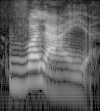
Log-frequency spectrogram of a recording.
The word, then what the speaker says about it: volaille: So meat and poultry is viande et volaille. Viande is meat. Viande et volaille. Volaille. Okay, there's an I sound at the end.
